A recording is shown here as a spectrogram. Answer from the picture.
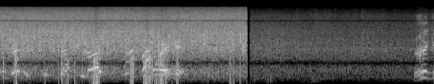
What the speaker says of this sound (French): Regardez un petit peu toute l'eau qu'il y a.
